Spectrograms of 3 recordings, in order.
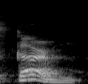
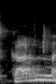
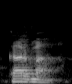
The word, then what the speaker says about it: karma: word in sanskrit is kerm just like the word firm and the ra sound is a little more prominent so especially the western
